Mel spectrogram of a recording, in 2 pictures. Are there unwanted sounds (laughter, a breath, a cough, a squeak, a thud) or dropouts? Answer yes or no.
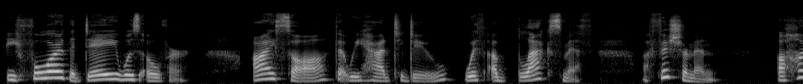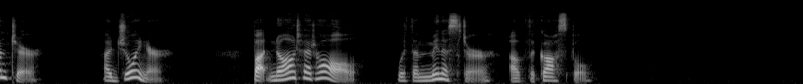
no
